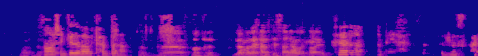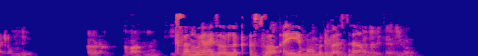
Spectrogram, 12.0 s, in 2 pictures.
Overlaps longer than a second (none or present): present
